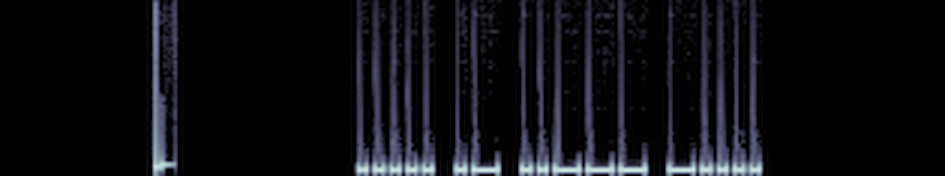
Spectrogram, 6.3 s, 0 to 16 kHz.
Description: Morse code, heard as a keyed tone, about 22 wpm, 700 Hz. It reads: 5A26
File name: practice / 22wpm / Four Letter-Number Combinations - 22wpm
